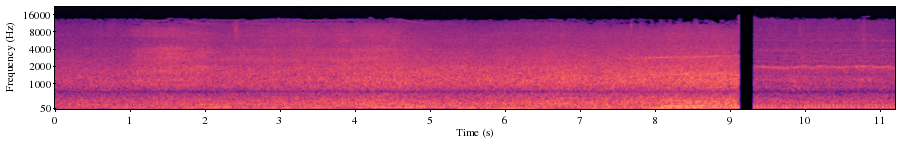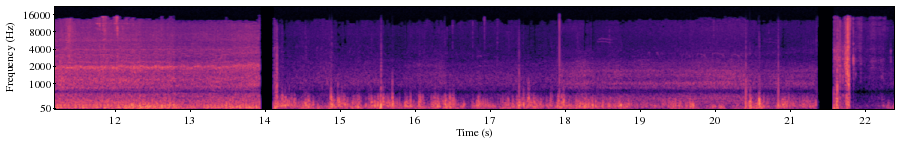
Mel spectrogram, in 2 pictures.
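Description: Outdoor ambience in three short clips cut together: a steady rumble like road traffic for about the first nine seconds, then a similar stretch with a faint high tone, then gusty wind buffeting the microphone. Each clip ends in an abrupt cut.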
